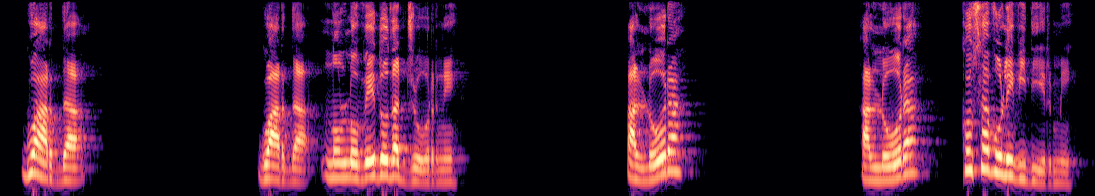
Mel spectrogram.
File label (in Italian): Easy Italian Attirare l'attenzione di qualcuno; Italianglot; Easy Italian Pack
